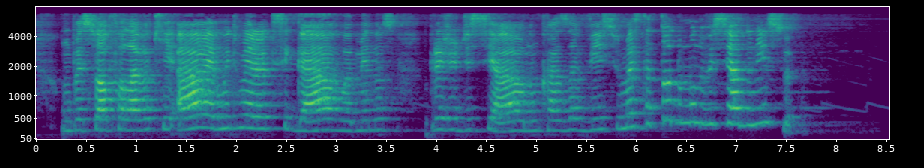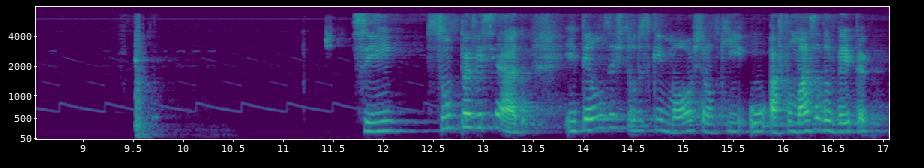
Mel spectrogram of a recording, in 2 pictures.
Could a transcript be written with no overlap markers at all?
Yes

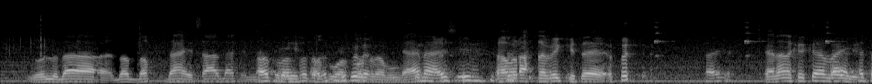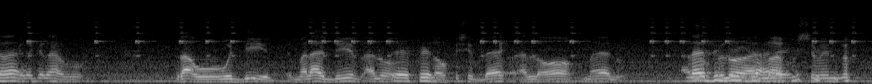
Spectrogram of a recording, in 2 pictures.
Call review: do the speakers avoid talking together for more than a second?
No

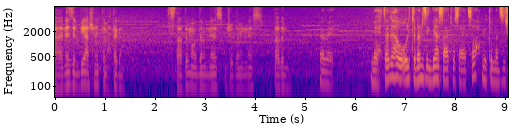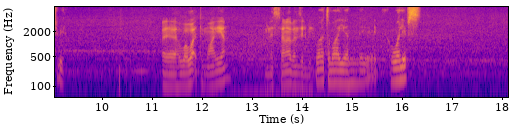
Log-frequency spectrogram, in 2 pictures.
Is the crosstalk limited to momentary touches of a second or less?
Yes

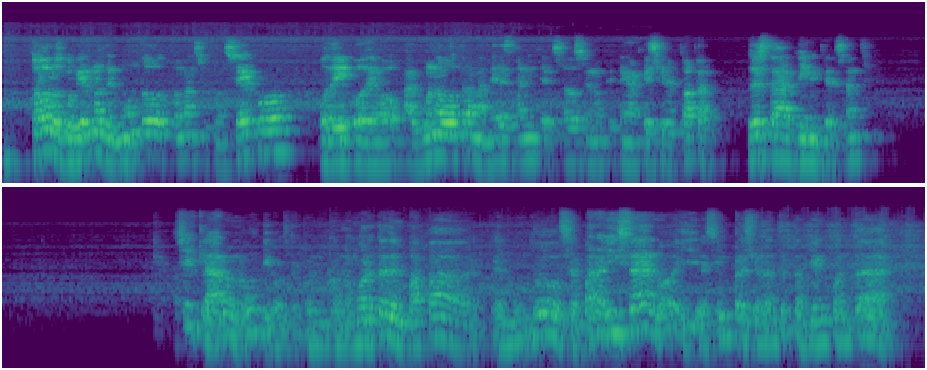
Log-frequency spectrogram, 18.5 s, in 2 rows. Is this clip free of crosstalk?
Yes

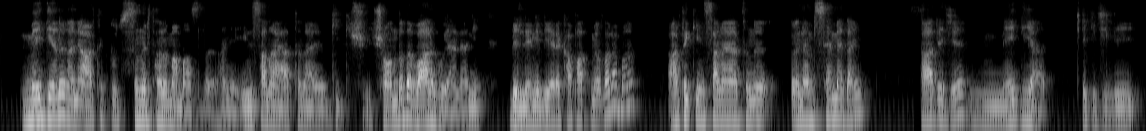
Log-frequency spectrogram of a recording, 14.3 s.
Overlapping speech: No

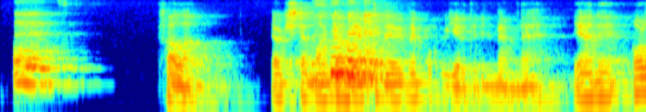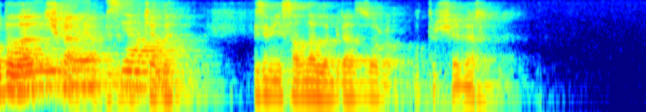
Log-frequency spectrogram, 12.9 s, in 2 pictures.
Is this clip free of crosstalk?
No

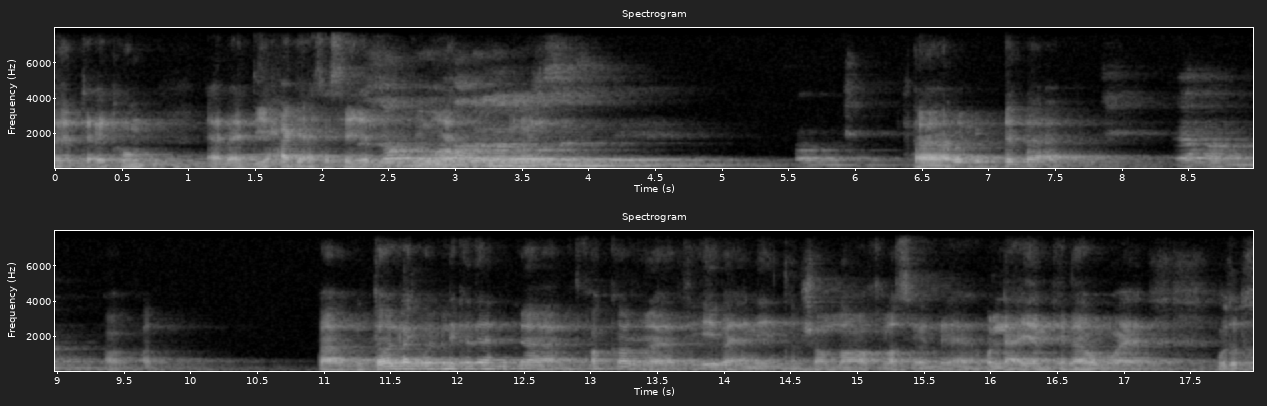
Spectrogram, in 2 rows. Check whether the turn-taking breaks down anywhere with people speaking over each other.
Yes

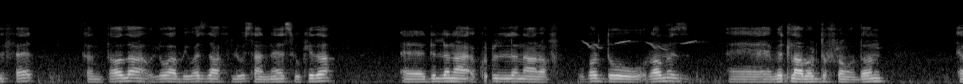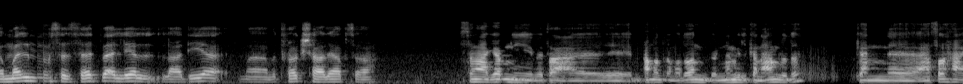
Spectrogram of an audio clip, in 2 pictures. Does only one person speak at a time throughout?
Yes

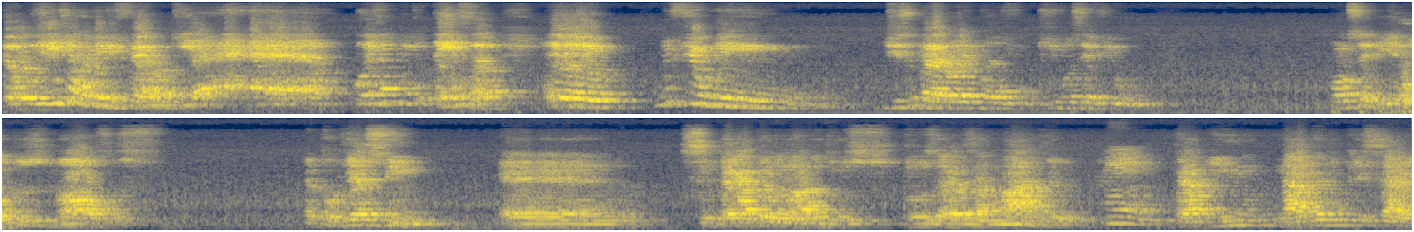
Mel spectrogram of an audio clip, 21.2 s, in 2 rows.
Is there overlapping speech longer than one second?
No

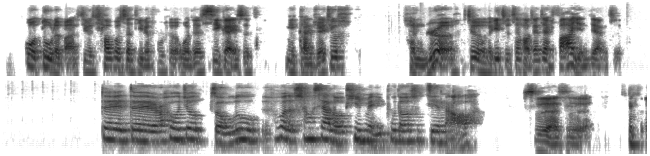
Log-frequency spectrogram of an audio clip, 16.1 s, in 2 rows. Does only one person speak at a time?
Yes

